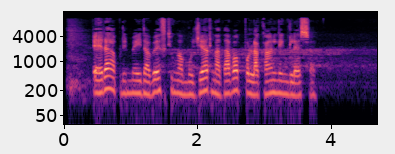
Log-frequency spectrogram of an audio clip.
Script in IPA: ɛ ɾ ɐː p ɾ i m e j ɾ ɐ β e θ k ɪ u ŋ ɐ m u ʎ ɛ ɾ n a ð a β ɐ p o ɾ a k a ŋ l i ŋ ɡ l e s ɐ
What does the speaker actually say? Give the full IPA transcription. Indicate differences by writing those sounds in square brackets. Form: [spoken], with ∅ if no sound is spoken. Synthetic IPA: ɛ ɾ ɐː p ɾ i m e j ɾ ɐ β e θ k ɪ u ŋ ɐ m u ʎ ɛ ɾ n a ð a β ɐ p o [l] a k a ŋ l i ŋ ɡ l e s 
